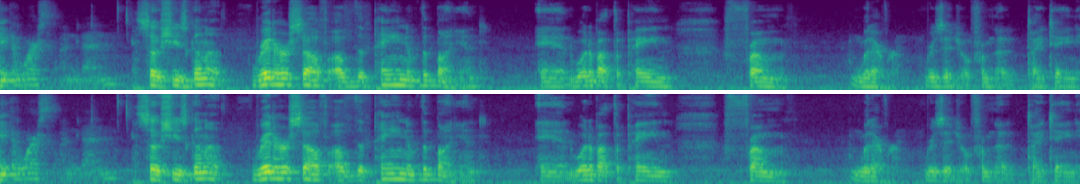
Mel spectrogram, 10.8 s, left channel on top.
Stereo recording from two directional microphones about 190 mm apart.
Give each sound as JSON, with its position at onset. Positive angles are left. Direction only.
{"t": 0.9, "sound": "speech", "side_deg": -20}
